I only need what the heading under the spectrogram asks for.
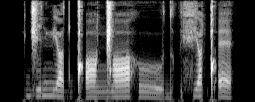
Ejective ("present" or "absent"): present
